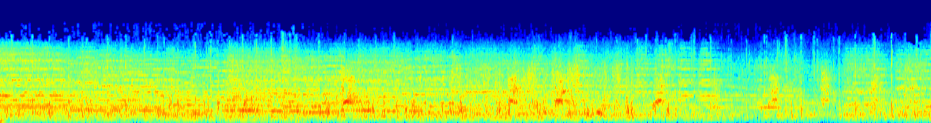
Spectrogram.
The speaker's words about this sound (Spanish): Brittle y el corneta galopan hacia él, seguidos de uno de los perros del batallón.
